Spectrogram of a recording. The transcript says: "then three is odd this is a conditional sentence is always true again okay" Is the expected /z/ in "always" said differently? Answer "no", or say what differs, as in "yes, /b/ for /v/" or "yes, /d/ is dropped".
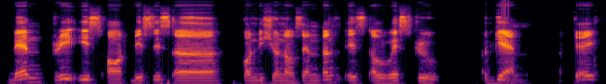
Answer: yes, /s/ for /z/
